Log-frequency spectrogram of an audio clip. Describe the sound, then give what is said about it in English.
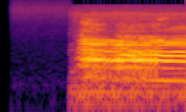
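After a brief silence, a loud, sustained creature growl erupts and holds steady, a rich, groaning roar blended from camel, whale and hippo sounds, alone with no talking. “It's a camel, a whale, and a hippo.”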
